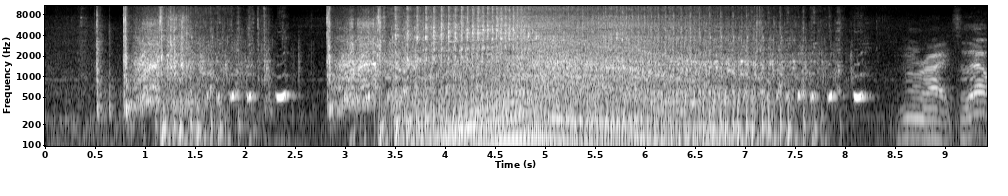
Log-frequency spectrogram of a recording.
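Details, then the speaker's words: Riding mower twin after valve adjustment, with the compression release confirmed good, fixing slow cranking. It runs on one cylinder, the other plug removed, with a quick, even popping beat at steady speed; that cylinder fires cleanly. "let's test and fire this thing up going to run on this cylinder independently here for just a"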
